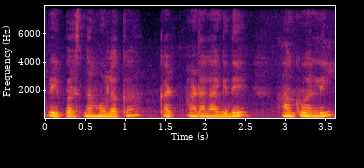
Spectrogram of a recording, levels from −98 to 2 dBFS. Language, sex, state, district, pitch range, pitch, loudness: Kannada, female, Karnataka, Bidar, 180-200 Hz, 190 Hz, -16 LUFS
